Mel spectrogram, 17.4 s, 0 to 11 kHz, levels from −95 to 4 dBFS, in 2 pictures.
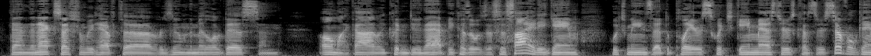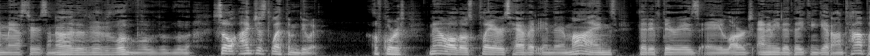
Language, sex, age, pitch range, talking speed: English, male, 30-49, 105-130 Hz, 250 wpm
